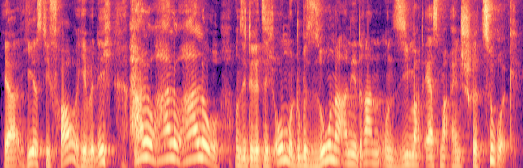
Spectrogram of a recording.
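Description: A man's voice: a little high, lively intonation, fast, a little mellow. Man coaching, acting out little scenes. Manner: casual, acts out quoted lines with shifting voices. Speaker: dating coach. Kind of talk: direct-to-camera coaching talk.

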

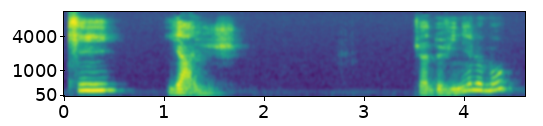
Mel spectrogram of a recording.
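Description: A woman teaching a reading lesson to a young child, sounding out syllables slowly and clearly and asking the child questions. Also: deep voice, animated, mellow. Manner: slow, clear, syllable by syllable, addressing the child directly.

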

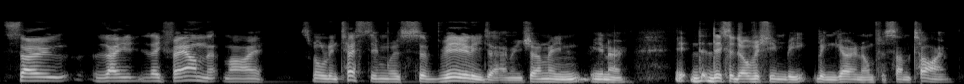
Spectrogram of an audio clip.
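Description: A man's voice: medium pitch, measured pace, dry recording, dull audio. A middle-aged man telling a long personal story as a podcast guest, with plenty of fillers and wry self-deprecating asides. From England. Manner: chatty, many fillers, self-deprecating humor. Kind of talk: casual conversational storytelling.

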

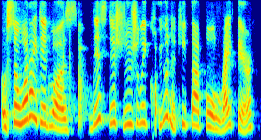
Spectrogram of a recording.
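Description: High-voiced woman demonstrating a recipe. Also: very animated, a little fast, mellow, highs cut off. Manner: upbeat, laughs often, explains step by step. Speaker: cooking show host. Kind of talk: casual cooking demonstration. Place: home kitchen, indoors.

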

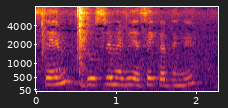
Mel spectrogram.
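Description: Higher-pitched woman demonstrating a home recipe. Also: moderate pace, background noise. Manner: explains steps plainly, addresses viewers directly. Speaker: cooking channel host. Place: home kitchen.

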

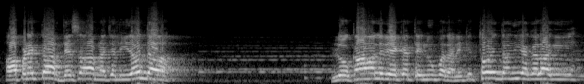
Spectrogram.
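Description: A stern older brother lecturing his spoiled sibling, played by a man. His voice is very high for a man. It is recorded in an echoey room with faint music behind. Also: quick pace. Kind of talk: home-made family skit acting.

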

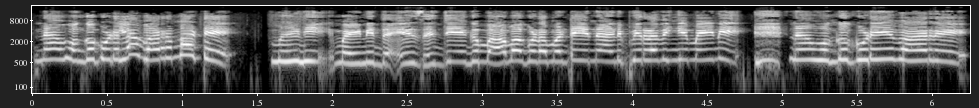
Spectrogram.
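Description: A woman's voice: very high voice, fairly even intonation, brisk, very noisy. A woman voicing a frightened young woman with a Tirunelveli accent, pleading tearfully with her uncle in a cartoon. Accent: Tirunelveli Tamil.

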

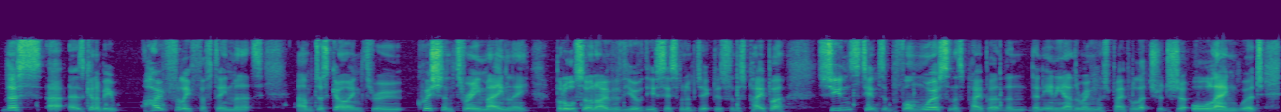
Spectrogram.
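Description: A teacher with a cold gives an exam revision lesson over slides, his lowish, somewhat nasal voice moving at a quick pace. The tone is a little mellow with the highs cut off, and he restarts often and fills gaps with plenty of ums and uhs.

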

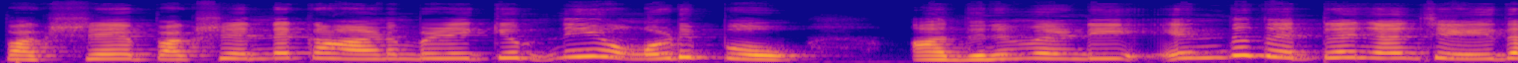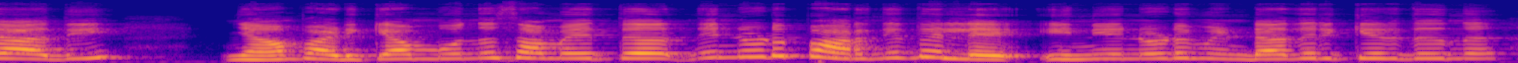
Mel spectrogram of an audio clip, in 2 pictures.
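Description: A woman's voice: high voice, natural voice. A woman doing a heartbroken drunk young man. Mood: tearful reproach. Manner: halting, stammering, tearful pleading. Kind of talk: romantic audio story acting.

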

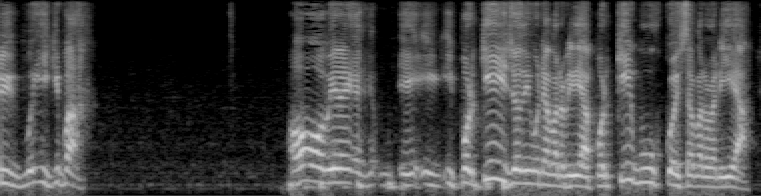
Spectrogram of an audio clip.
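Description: High-voiced Argentine man lecturing a group. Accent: Argentine Spanish. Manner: animated, repetitive, calls on participants by name. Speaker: negotiation instructor. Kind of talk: live seminar lecture to a group.

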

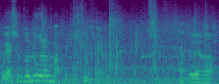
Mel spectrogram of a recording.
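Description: A man's voice: high voice, a little slow, creaky, slight background noise. A male programming teacher with a Chilean Spanish accent, explaining casually in a live class and asking "¿ya?" after each point. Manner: slangy, chatty, asks "¿ya?" often.

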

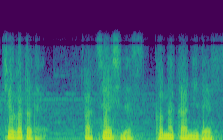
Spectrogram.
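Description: A man's voice: medium pitch, rapid-fire, highs cut off, soft background music. A man with a Kansai Japanese accent hosting a casual livestream, chatty and self-mocking, often laughing at himself. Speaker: livestream host.

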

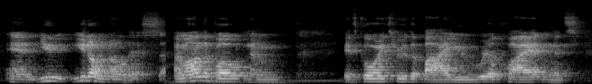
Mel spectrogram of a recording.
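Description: Young male vlogger, sharp forceful tone, rambling jokey asides, very roomy sound. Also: mid-range voice. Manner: joking, rambling, quick asides. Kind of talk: casual rambling monologue. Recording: very echoey room.

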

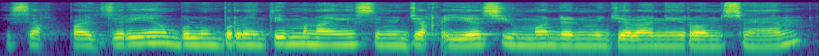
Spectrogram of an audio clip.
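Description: Dark-voiced woman reading a story. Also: medium pitch, little pitch movement, brisk, faint music behind. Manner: reads all characters in one voice. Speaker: audiobook narrator. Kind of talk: scripted story narration.

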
